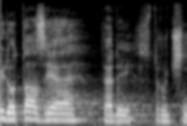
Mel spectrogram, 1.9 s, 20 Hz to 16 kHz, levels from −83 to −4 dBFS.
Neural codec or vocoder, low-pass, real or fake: none; 14.4 kHz; real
